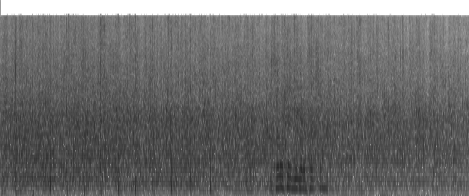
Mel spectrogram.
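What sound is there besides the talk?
audience applause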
